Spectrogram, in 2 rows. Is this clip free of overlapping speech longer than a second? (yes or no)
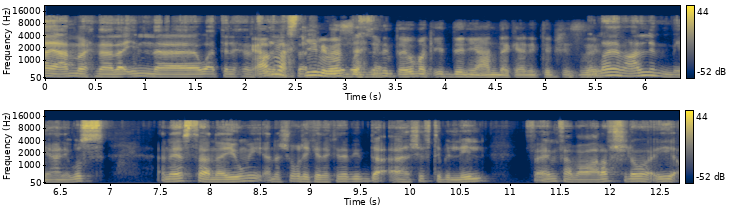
no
